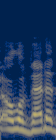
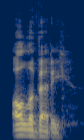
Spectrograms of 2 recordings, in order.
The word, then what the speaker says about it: Olivetti: That with that Olivetta that you have, is that the right way to pronounce it? The Uh, Olivetta, Olivetti.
